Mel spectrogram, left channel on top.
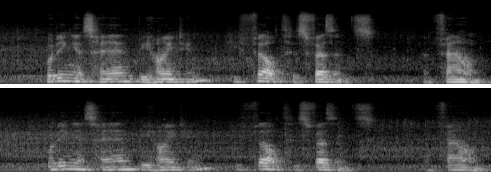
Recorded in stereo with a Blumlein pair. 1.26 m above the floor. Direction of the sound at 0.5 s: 45° left.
